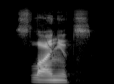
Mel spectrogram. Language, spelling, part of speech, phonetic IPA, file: Russian, сланец, noun, [ˈsɫanʲɪt͡s], Ru-сланец.ogg
- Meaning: shale, schist, slate (sedimentary rock)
